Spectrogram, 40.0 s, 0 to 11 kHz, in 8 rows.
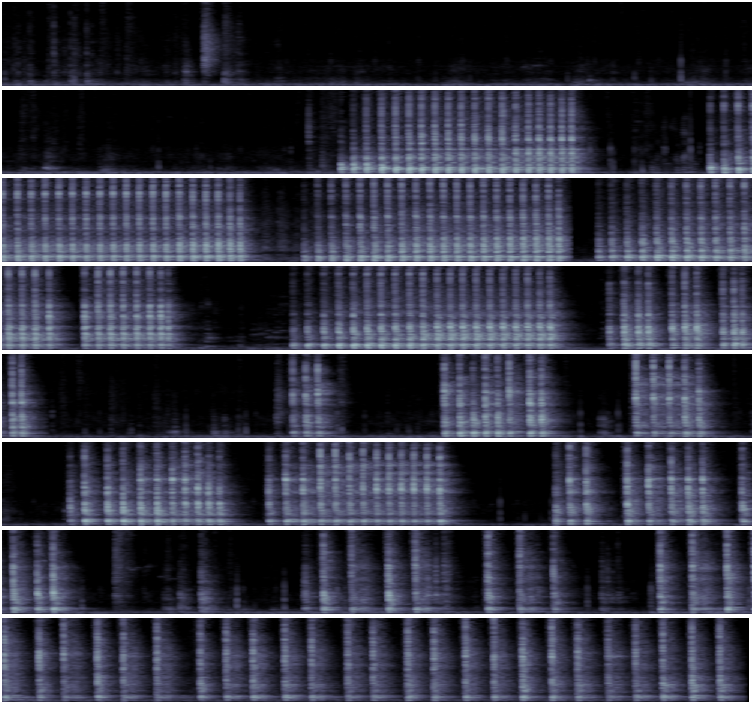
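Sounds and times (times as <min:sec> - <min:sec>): power tool hammering: 0:07.3 - 0:09.0, 0:09.8 - 0:16.3, 0:17.0 - 0:20.4, 0:23.0 - 0:24.8, 0:25.5 - 0:28.1, 0:28.7 - 0:30.6, 0:32.1 - 0:33.8, 0:34.4 - 0:39.9.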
